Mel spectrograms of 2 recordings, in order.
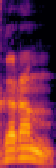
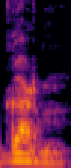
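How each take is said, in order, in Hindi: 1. एक स्वर अंतिम दो व्यंजनों को अलग करता है। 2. अंतिम दो व्यंजन एक साथ बोले जाते हैं। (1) "गरम गलत है" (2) "दुरुस्त लफ्ज है गर्म"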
